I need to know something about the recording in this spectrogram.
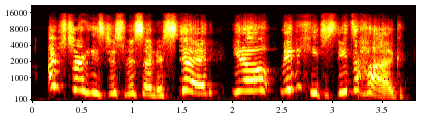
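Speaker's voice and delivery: sunny, upbeat, unexpectedly happy and cheery. Playing a captain answering grim news, inexplicably happy. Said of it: "this woman is inexplicably happy about it".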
